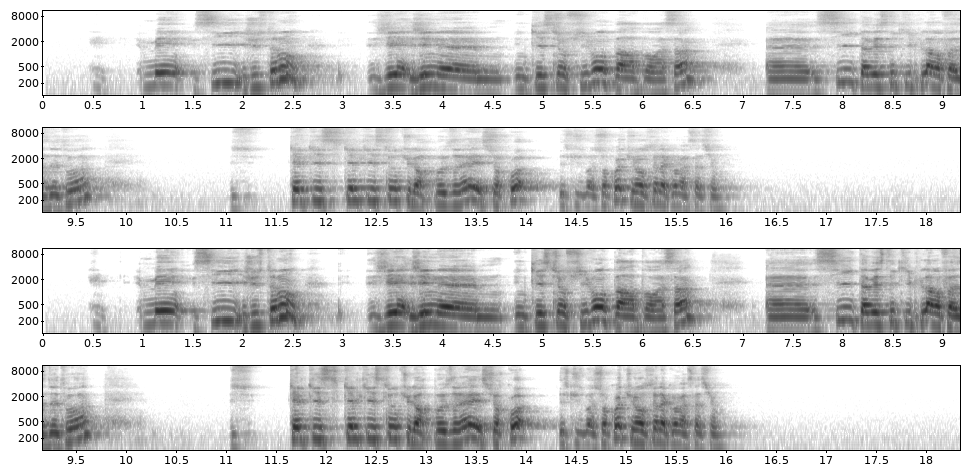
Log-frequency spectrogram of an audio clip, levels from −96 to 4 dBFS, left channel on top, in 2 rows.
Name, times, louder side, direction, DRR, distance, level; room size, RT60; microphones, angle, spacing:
voice 1, 1.0-2.6 3.2-6.9 7.2-10.0 11.0-11.2 11.6-14.0 14.3-16.0, right 5 dB, 50° right, 0.4 m, -28 dB
14.0 x 7.6 x 7.1 m
head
